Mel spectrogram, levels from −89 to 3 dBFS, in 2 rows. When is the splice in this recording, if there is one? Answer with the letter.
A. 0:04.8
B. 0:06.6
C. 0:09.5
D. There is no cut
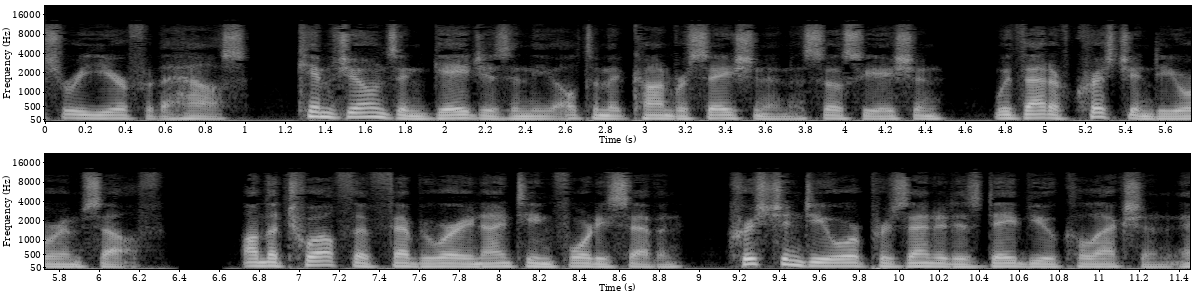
B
